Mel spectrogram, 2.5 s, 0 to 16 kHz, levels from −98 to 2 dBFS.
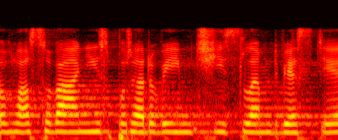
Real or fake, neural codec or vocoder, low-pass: real; none; 7.2 kHz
